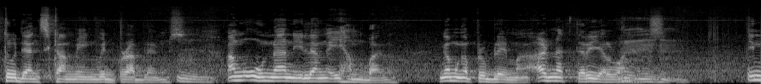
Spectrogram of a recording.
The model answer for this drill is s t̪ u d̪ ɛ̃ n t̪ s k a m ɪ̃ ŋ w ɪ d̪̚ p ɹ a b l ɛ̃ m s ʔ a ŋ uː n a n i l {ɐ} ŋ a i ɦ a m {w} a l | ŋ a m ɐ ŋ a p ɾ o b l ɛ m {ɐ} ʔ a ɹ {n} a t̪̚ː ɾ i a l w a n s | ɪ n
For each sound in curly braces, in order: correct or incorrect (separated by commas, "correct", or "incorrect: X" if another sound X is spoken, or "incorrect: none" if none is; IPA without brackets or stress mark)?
incorrect: a, incorrect: b, incorrect: a, correct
